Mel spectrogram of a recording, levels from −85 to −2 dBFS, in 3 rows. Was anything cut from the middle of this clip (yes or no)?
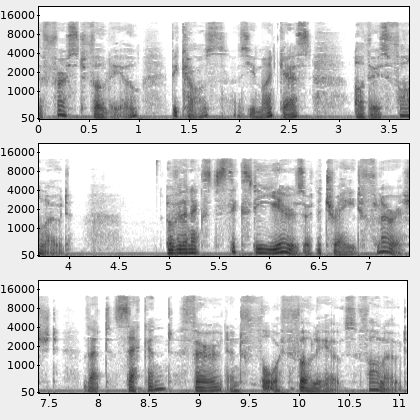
yes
